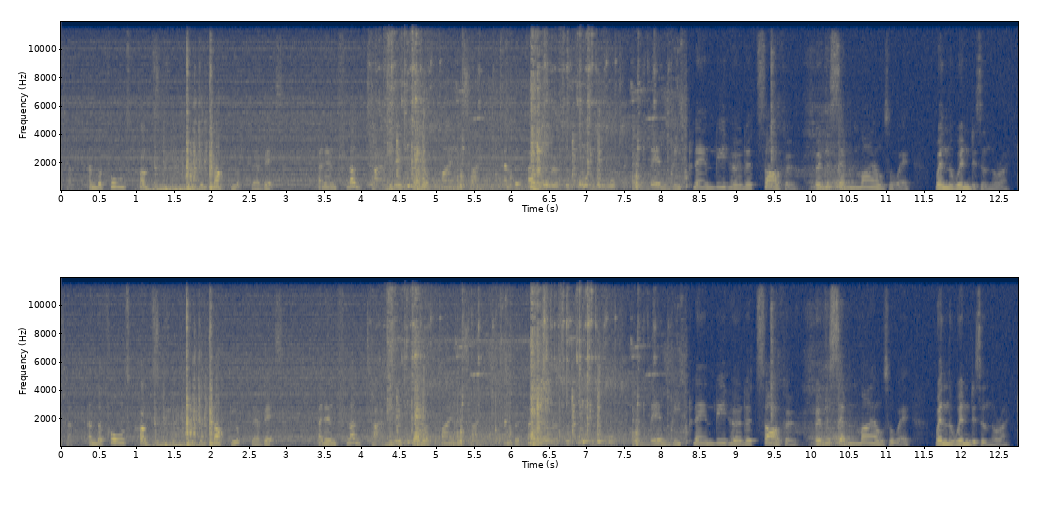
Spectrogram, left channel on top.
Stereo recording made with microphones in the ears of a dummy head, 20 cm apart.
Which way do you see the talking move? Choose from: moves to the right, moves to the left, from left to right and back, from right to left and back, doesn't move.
from right to left and back.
